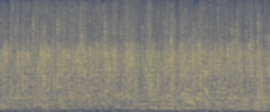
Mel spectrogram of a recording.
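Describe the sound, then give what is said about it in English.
Admirers applaud a professor as he makes his way down a staircase, a steady, even clapping with a light murmur of crowd voices underneath. “Professor Konigsberg is making his way down a staircase, surrounded by his applauding admirers.”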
